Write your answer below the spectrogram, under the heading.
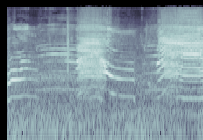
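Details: A young male street cat yowls loudly, possibly from hunger, in long, drawn-out, wavering calls. Each call holds steady before sliding downward, and louder, rougher bursts break in near the middle and the end.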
